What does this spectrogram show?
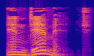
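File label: "endamage", British English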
